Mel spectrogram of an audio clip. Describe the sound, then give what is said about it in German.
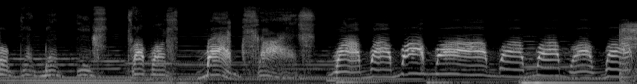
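A raspy, nasal cartoon duck voice quacks and squawks in rapid, speech-like bursts, fairly loud, with a low steady hum running underneath for most of it. “Ich bin mir sicher, den habt ihr erkannt. Donald Duck, der Pechvogel aus Entenhausen.”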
